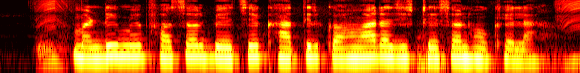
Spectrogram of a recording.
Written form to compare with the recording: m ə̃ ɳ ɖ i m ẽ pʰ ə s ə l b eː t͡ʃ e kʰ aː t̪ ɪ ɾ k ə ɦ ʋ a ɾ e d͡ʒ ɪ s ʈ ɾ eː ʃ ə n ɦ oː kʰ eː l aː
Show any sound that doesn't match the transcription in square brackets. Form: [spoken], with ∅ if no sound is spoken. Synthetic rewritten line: m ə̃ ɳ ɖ i m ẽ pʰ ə s ə l b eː t͡ʃ e kʰ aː t̪ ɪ ɾ k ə ɦ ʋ a ɾ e d͡ʒ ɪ s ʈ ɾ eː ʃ ə n ɦ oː kʰ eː l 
